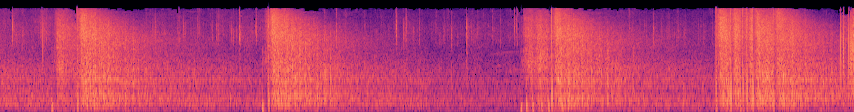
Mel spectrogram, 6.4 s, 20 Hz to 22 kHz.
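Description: Weco 'Stars of the Night' category 3 firework battery firing shot after shot: four sharp bangs about one and a half to two seconds apart, each trailing off in a hiss that fades over a second or more.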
